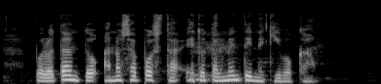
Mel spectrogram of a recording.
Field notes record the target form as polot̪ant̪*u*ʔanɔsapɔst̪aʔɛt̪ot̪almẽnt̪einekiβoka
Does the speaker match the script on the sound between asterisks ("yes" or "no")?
no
